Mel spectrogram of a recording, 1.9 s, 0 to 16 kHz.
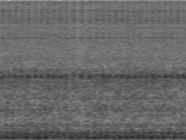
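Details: Honda Zoomer X scooter that would not start, after replacing the fuel pump motor, fuel pressure about 300 kPa (3 bar): steady, even low putter with no misses or knocks and faint constant hum; idling cleanly.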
